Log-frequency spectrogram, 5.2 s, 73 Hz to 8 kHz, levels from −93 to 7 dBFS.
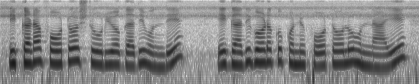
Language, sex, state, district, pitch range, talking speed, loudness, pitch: Telugu, female, Telangana, Mahabubabad, 220-250 Hz, 125 wpm, -16 LUFS, 235 Hz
